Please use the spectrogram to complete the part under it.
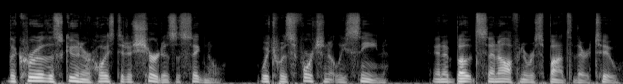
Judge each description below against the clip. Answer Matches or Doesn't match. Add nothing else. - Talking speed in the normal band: Doesn't match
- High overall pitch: Doesn't match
